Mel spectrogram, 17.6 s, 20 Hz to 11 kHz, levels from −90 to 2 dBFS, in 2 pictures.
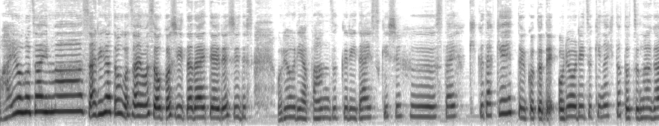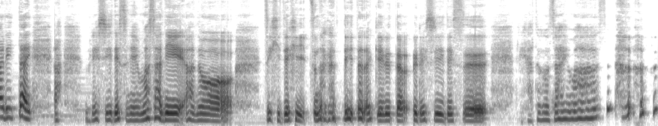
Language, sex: Japanese, female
